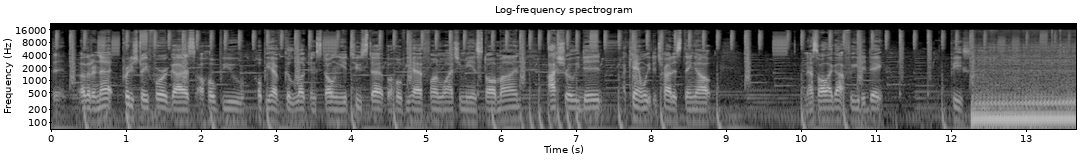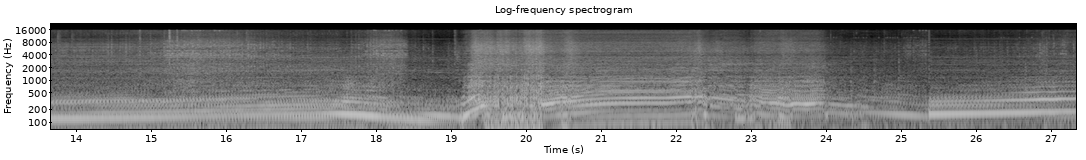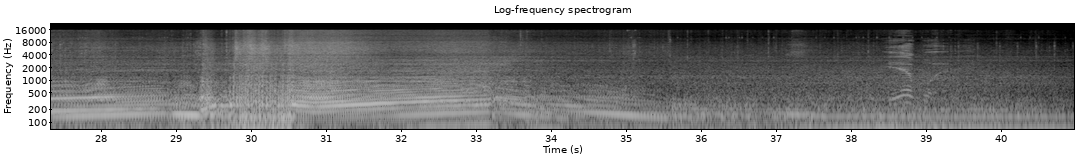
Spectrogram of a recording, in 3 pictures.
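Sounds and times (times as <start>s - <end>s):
car engine revving at full throttle: 12.3s - 40.8s.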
